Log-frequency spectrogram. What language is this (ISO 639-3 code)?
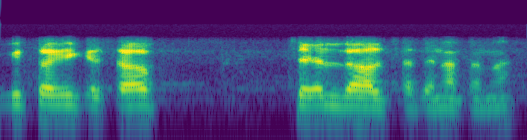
mai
